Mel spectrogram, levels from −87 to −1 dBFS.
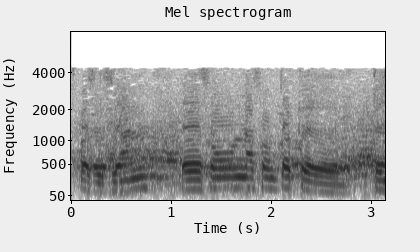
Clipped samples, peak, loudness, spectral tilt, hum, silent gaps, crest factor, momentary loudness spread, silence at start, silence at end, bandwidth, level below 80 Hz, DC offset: under 0.1%; -10 dBFS; -20 LUFS; -11.5 dB/octave; none; none; 10 dB; 3 LU; 0 s; 0 s; 4.5 kHz; -54 dBFS; under 0.1%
